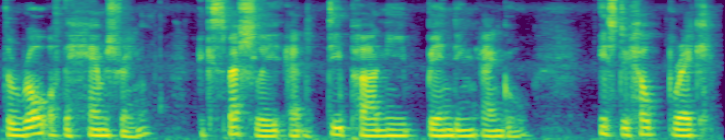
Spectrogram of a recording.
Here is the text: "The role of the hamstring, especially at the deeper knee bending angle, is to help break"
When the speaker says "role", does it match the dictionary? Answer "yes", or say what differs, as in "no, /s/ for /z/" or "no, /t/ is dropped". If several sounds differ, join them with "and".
yes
